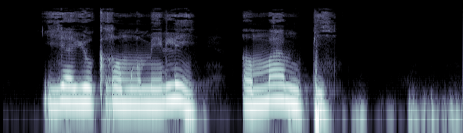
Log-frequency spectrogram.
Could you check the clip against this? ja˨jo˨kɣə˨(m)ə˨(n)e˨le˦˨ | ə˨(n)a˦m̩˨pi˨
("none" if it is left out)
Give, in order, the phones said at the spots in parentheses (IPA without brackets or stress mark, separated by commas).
m, m, m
